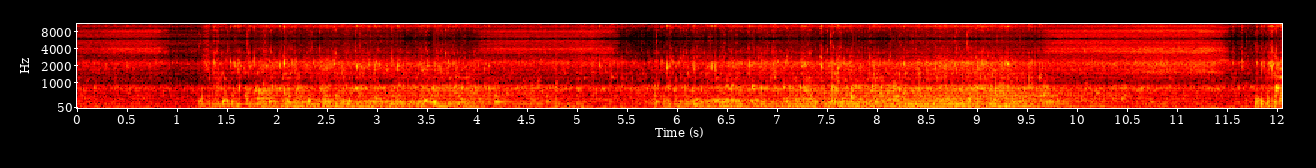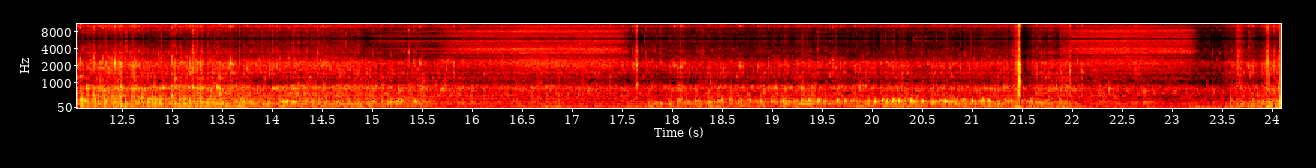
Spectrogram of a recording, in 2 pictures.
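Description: Scuba regulator exhaust: a diver's exhaled bubbles rumbling and gurgling underwater in four bursts of three to four seconds, about every six seconds, with quieter breathing between them.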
